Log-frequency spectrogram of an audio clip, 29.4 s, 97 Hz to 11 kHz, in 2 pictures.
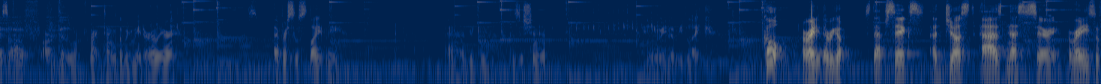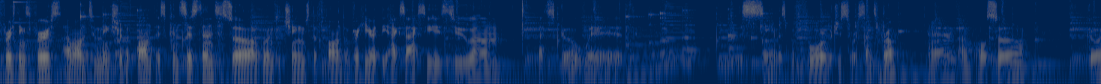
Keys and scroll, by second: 0.8 shift+Down, 2.2 Escape, 2.5 shift+Up, 7.8 Up, 7.9 Up, 8.1 Up, 8.2 Up, 8.3-8.8 Up, 9.9 Escape, 24.5-26.8 typing.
